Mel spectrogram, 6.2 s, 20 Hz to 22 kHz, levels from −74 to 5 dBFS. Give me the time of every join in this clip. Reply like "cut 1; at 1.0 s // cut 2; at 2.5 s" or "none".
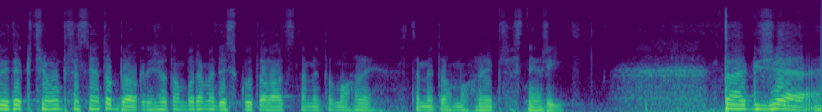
cut 1; at 1.0 s // cut 2; at 3.7 s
